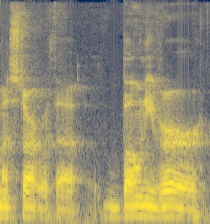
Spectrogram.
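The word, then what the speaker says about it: Bon Iver: to start with a bony ver B bony ver how do you say it bony ver yeah Bon album which one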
